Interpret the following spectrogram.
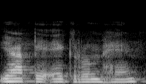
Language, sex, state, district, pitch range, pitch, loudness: Hindi, male, Arunachal Pradesh, Papum Pare, 120-135 Hz, 125 Hz, -19 LUFS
